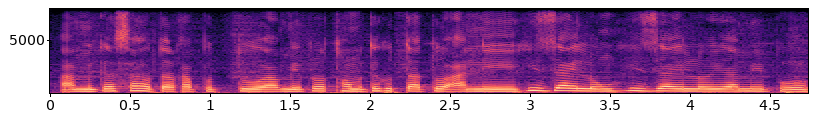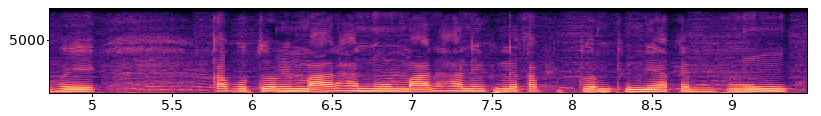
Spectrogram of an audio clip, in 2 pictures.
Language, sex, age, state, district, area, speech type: Assamese, female, 45-60, Assam, Barpeta, rural, spontaneous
